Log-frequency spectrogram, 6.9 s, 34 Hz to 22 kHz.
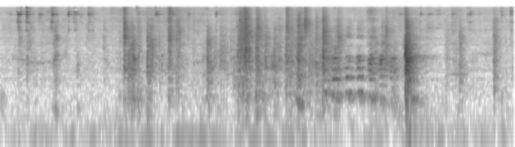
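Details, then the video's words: Excited toy poodles, three of them waiting eagerly for a treat, let out a whining, whimpering voice, strongest midway, alongside scattered clicks, jingles and a sharp knock near the end in a small room. "3 toy poodles can't wait for treat"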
